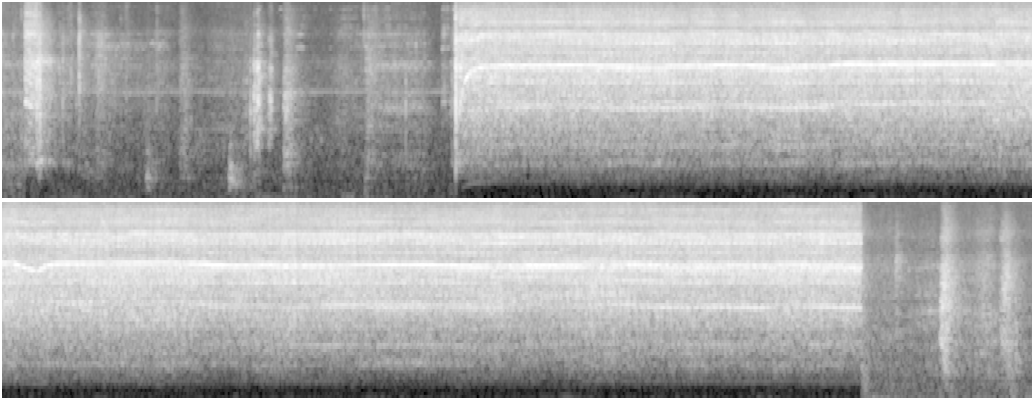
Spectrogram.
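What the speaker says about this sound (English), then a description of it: "I'm going to get a wire brush on my drill and clean the inside of that" A power drill fitted with a wire brush scrubs the inside of a small metal fuel can, a loud steady whir with a scraping edge that runs for about ten seconds, with clatter and handling noises before and after.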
